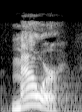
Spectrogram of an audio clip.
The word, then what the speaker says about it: Maurer: believe it's m-a-u pardon maurer excellent excellent i i was just gonna spell it um i believe it's m-a-u-r-e-r is that correct yes so wonderful wonderful book on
